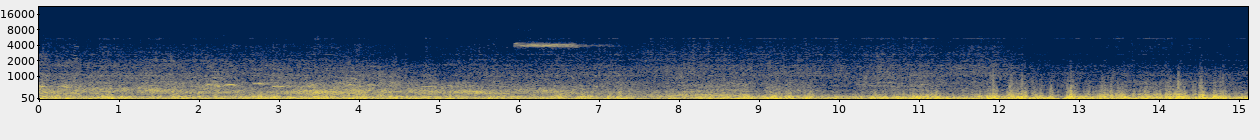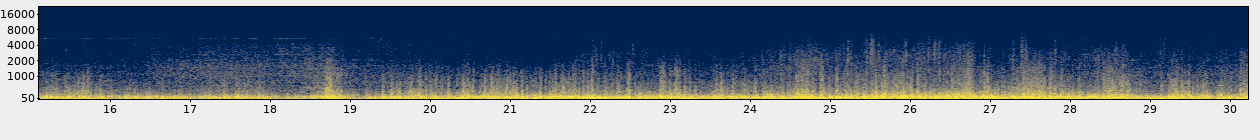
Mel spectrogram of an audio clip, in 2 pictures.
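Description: Wind buffeting the microphone of a track cyclist riding in a pack, a steady low rumble that grows louder in the second half as the pace picks up. A brief high tone sounds about six seconds in.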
